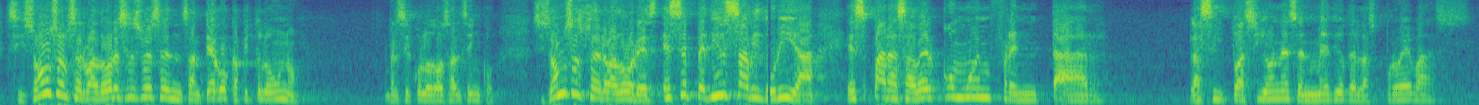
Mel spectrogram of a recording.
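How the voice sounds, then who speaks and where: A man in his fifties preaching a sermon as pastor, animated and full of rhetorical questions. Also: sits high, unhurried. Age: 50s.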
